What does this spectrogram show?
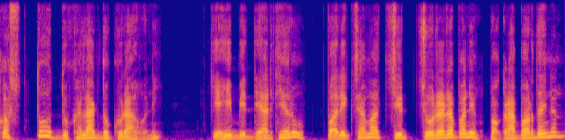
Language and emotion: Nepali, disgusted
